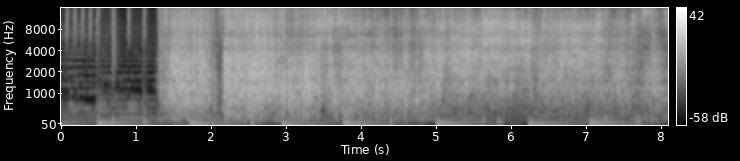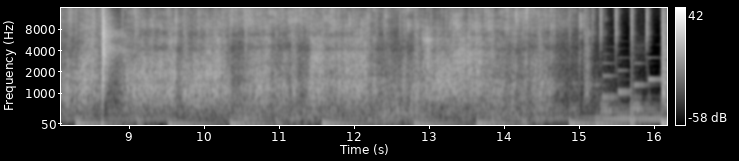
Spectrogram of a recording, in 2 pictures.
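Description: Ground chakkar firework spinning and spraying sparks: a loud, steady hiss starts about a second and a half in and dies away near the end, with one sharp crack about halfway through. Background music with a regular bass beat plays throughout.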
